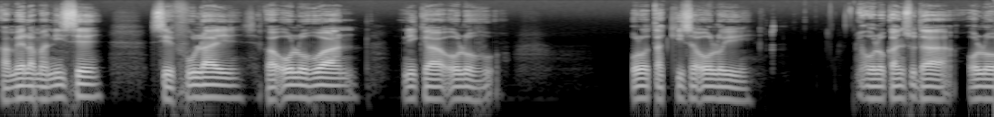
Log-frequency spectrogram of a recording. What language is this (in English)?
Liana-Seti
